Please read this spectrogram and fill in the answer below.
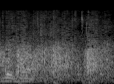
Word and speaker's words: Vivek: Yeah, maybe no, it is Vivek because I heard him do a rap and he said it rhymes with cake.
